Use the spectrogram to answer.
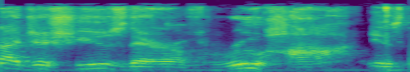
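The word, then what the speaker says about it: ruha (רוח): And it's pronounced in a way that sounds breathy. It's ruha. And it's intended to exhale, to give in the breathy sound.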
